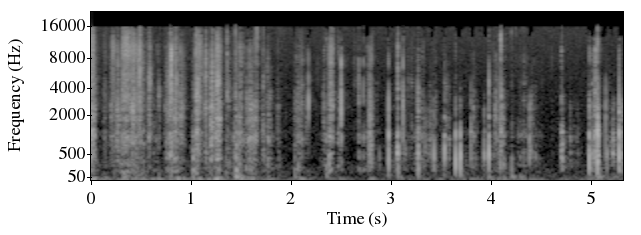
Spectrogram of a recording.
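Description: Long nails scratch the rough surface of a pink coarse foam scrub sponge wrapped around microphones. A dense, crunchy rasp fills the first two seconds, then breaks into quick, separate crackling scrapes with bright edges and almost no ring.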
